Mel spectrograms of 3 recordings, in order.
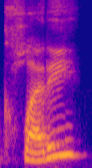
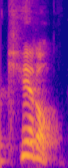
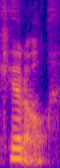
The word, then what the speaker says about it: Kittl: could come in, and I think it's called Cleddy, and I could be pronouncing it wrong, or Kittle. It's called Kittle, and it is like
